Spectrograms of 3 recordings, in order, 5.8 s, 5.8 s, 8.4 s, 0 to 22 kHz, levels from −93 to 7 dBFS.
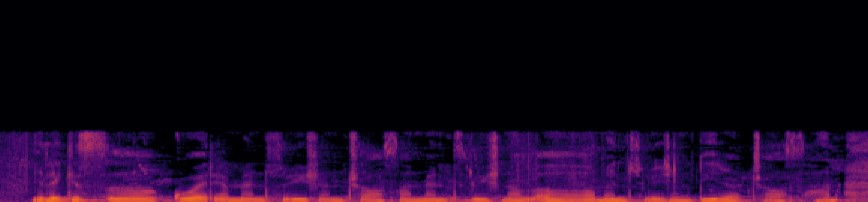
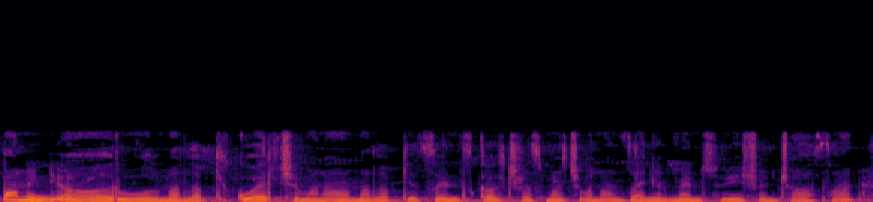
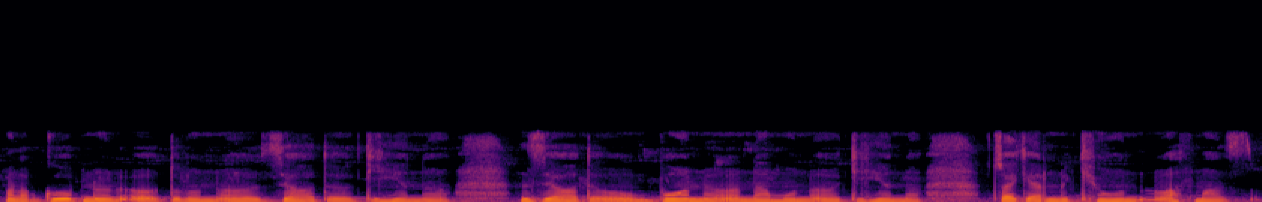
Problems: none marked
